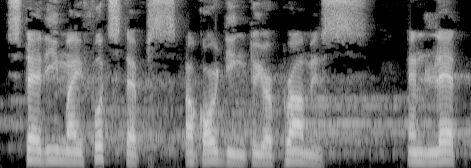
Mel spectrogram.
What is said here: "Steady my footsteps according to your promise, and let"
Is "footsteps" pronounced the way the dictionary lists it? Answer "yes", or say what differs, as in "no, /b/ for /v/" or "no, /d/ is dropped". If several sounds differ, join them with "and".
yes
